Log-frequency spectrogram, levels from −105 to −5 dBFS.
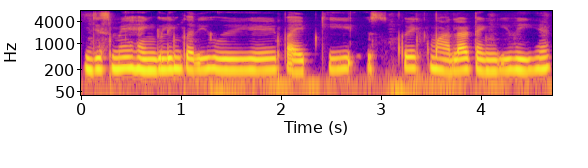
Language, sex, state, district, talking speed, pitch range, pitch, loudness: Hindi, female, Madhya Pradesh, Dhar, 165 wpm, 195-210 Hz, 200 Hz, -14 LUFS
